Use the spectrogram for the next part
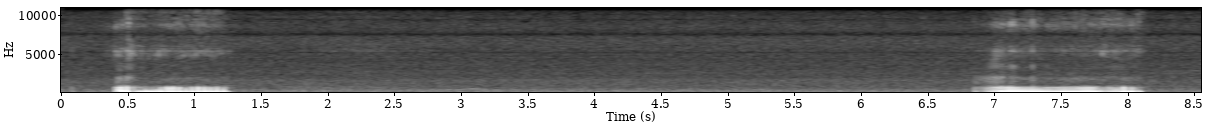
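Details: Yotaro, an old Pomeranian sleeping indoors in Japan, gives two loud, deep snores roughly six seconds apart, each lasting about a second with a rattling, growl-like texture, separated by near silence.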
